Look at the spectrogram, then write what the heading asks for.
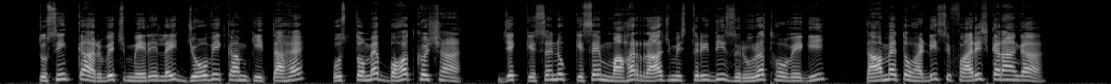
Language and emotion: Punjabi, happy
